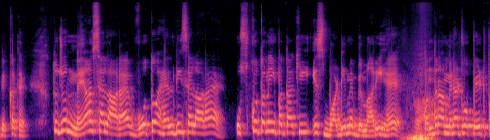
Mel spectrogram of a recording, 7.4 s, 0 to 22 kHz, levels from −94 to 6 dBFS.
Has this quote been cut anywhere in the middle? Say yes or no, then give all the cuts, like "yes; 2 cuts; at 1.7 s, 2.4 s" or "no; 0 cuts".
yes; 1 cut; at 6.1 s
